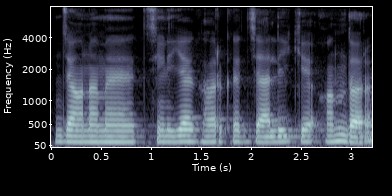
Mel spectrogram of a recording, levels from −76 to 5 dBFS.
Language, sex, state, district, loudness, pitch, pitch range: Bhojpuri, male, Bihar, East Champaran, -17 LUFS, 120 Hz, 120-125 Hz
